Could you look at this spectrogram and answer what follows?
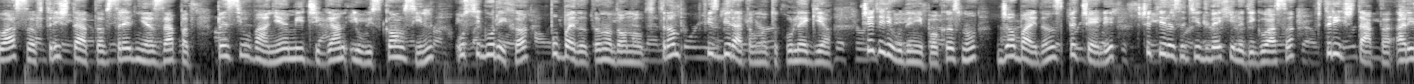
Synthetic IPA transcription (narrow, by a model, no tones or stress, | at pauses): lˠasəft̪ɾiʃt̪at̪əfsɾɛd̪nijəzapət̪pɛnsilˠvanijəmit͡ʃiɡaniwiskɔnsinosiɡʊɾixəpobɛd̪ət̪ənɐd̪ɔnəlˠt̪ːɾəmpfizbiɾat̪ɛlˠnət̪əkolɛɡ̟ʲijət͡ʃɛt̪iɾiɡod̪inipokɤsnod͡ʒɔbajd̪ənspɛt͡ʃɛlist͡ʃɛt̪iɾɛsɛt̪id̪vɛxilʲɐd̪iɡlˠasəft̪ɾiʃt̪at̪əʔɐɾi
